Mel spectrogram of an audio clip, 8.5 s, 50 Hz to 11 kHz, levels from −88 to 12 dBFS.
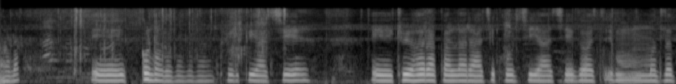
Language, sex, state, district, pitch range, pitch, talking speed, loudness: Halbi, female, Chhattisgarh, Bastar, 195-210 Hz, 205 Hz, 100 wpm, -29 LUFS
